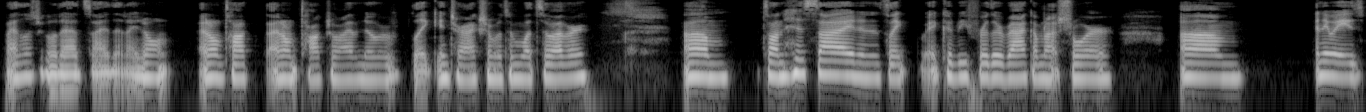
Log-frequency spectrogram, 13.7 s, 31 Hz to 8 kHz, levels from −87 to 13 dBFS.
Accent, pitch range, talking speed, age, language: American, 170-210 Hz, 175 wpm, 10-29, English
